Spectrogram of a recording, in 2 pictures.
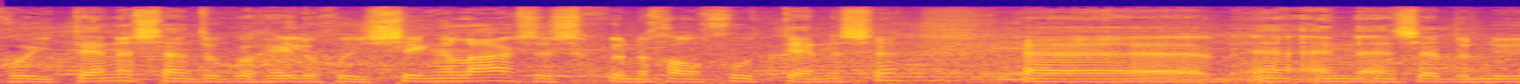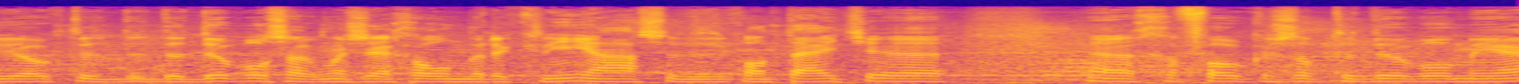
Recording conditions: busy venue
